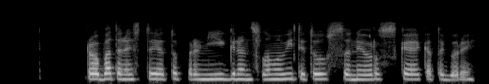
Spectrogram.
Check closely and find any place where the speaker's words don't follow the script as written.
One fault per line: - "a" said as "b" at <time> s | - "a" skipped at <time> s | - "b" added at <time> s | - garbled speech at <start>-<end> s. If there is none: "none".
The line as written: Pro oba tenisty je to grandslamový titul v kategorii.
- "první" added at 1.9 s
- "seniorské" added at 3.3 s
